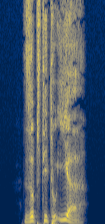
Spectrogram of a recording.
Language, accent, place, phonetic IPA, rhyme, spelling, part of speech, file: German, Germany, Berlin, [zʊpstituˈiːɐ̯], -iːɐ̯, substituier, verb, De-substituier.ogg
- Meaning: 1. singular imperative of substituieren 2. first-person singular present of substituieren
